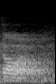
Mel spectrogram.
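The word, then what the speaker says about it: tau: Equal to are cross F, इसको बोलते हैं टॉर। सिंबल को पढ़ते हैं टॉर, टॉर T-A-U टॉर। इस सिंबल का प्रोनाउंसिएशन है, जैसे यह भी हुआ तो सिंबल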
